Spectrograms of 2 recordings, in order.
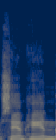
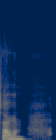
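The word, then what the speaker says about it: Samhain: but I I do celebrate sin um or Sam Han as some people pronounce it but it's it's correctly pronounced sin.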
